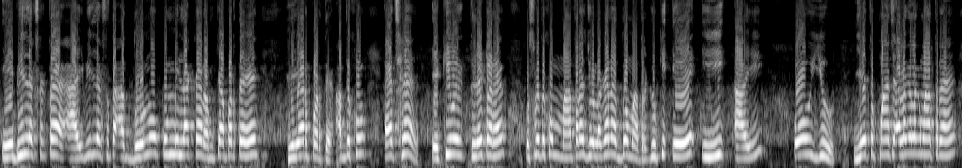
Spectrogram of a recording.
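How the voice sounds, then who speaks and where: High-pitched Indian man teaching English. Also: measured pace, darkish tone, rough recording. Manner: repetitive, asks questions then answers them. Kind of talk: classroom lesson at a board.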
